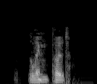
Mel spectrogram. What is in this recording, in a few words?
"limpet", English; nouns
